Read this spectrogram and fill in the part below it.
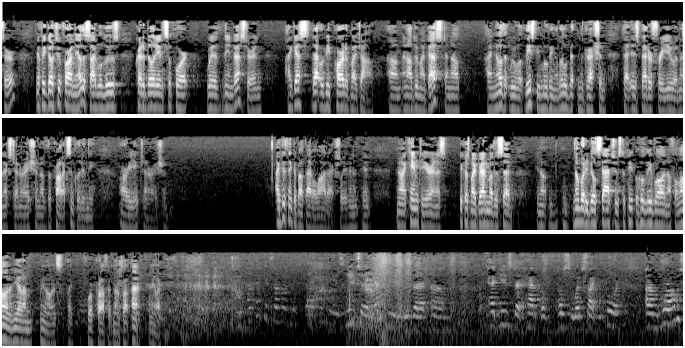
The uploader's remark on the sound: keynote address from the 2007 Conference for Nonprofits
